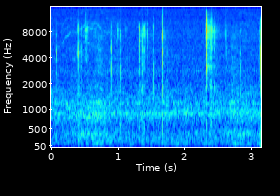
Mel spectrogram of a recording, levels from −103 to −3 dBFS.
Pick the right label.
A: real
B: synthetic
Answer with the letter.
B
